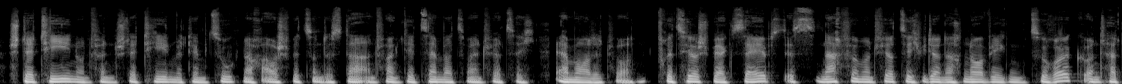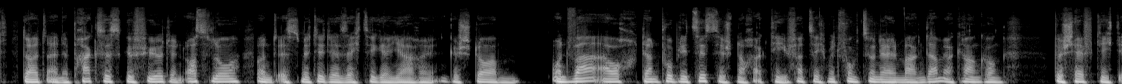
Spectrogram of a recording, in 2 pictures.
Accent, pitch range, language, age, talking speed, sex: German, 110-135 Hz, German, 50-69, 145 wpm, male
